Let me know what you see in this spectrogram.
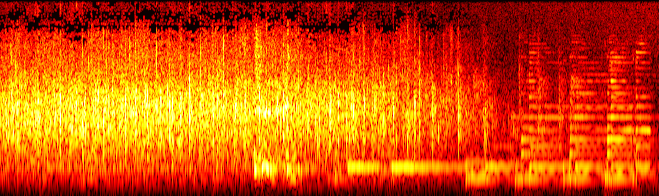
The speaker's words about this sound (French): De vrais applaudissements, voulais-je dire.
